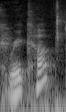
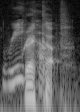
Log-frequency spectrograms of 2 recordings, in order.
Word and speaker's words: RICCUP: Reccup? Rickup. Spell that.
